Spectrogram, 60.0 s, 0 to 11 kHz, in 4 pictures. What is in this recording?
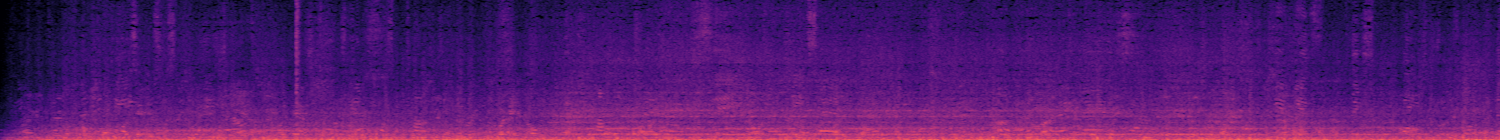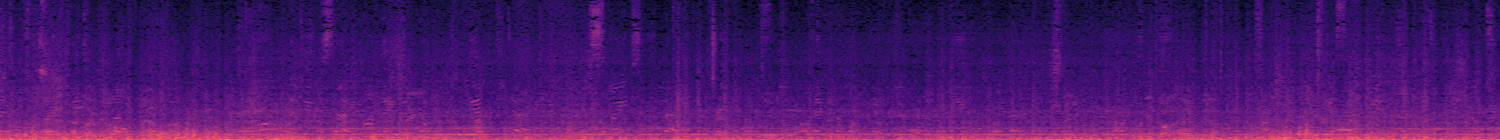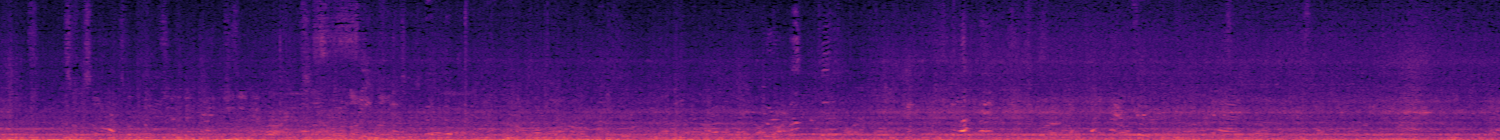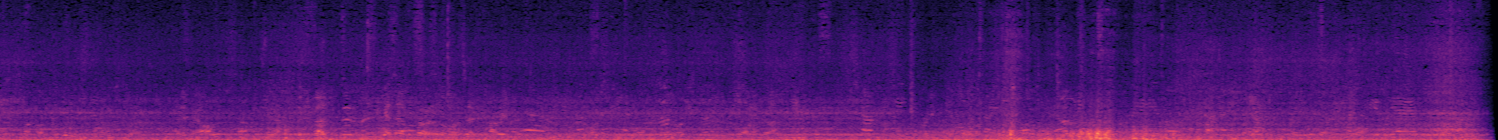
Train int moving passenger talking
Recording of a UK train journey with lots of passenger talking whilst the train is moving.
Equipment used: Zoom H4 internal mics
Location: About Letchworth Garden City
Date: 18 June 2015
talking, int, UK, passenger, Train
